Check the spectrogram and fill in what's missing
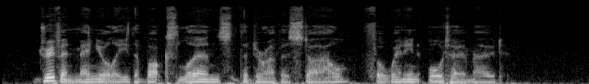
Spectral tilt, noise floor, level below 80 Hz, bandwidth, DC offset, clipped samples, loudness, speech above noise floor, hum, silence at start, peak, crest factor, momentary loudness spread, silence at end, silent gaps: -6 dB/octave; -49 dBFS; -36 dBFS; 16.5 kHz; under 0.1%; under 0.1%; -20 LUFS; 31 dB; none; 0.35 s; -2 dBFS; 18 dB; 10 LU; 0.6 s; none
